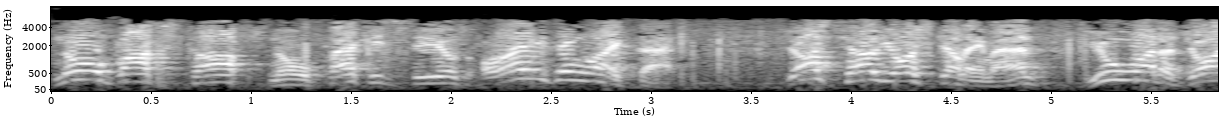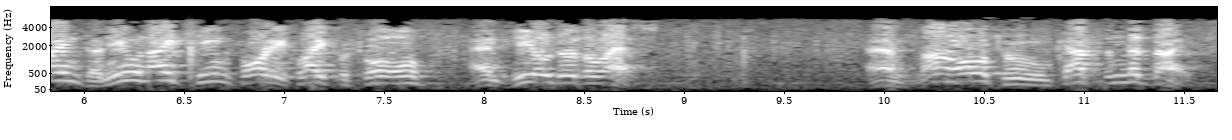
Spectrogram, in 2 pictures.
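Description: A male announcer narrates in emphatic 1940s radio style. His voice sits fairly high and moves in lively swings. The recording is muffled and old. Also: normal speed, slight background noise.

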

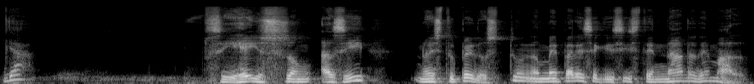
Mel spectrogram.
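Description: A man giving advice in a slow, unhurried way, and his pitch swings widely up and down. His voice is warm, dark and a little husky. He is blunt and informal, uses slang and swearing, and comments on a listener's message. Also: expressive. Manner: reads out the listener's words and then comments. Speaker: advice show host. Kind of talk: casual advice talk answering a listener's message.

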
